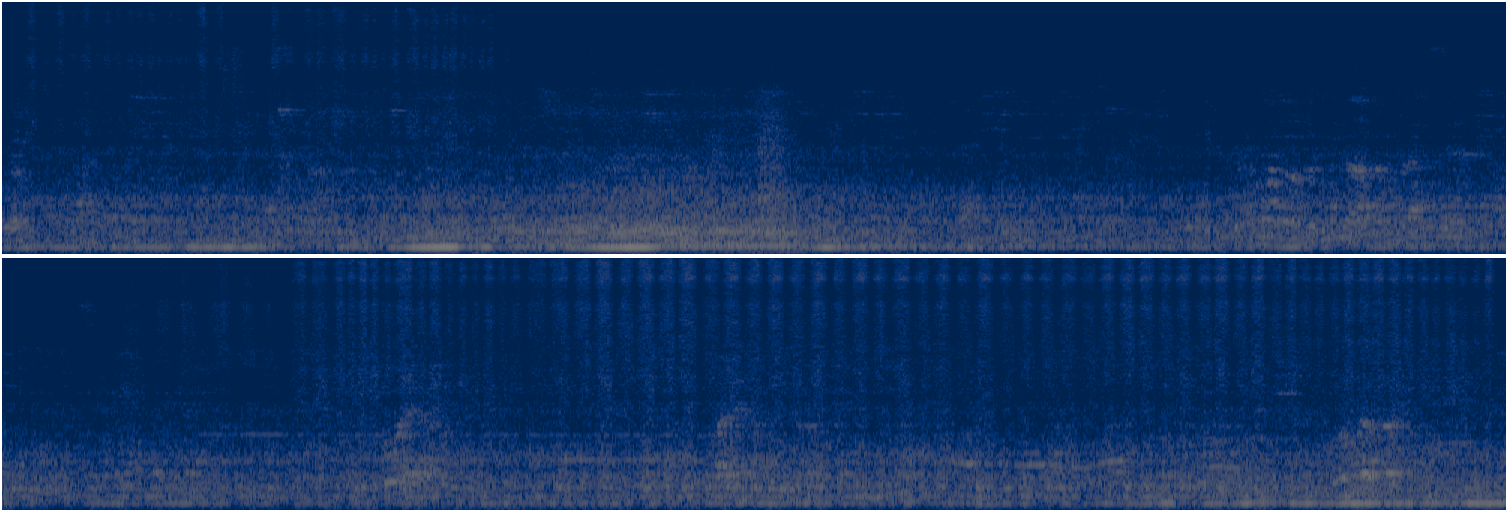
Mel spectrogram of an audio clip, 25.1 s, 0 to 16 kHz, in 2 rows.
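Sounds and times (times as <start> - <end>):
pencil scratching on paper: 0.0 - 4.2, 13.8 - 25.0.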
